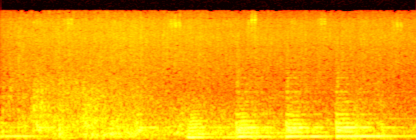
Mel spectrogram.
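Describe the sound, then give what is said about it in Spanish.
Steady rain falls over rolling thunder on a hot April day, a storm like a tropical summer one, with several deep rumbling peaks building one after another. No voices, just the storm fairly loud throughout. “Ese día, un raro día de abril, con una tormenta que parecía de verano tropical,”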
